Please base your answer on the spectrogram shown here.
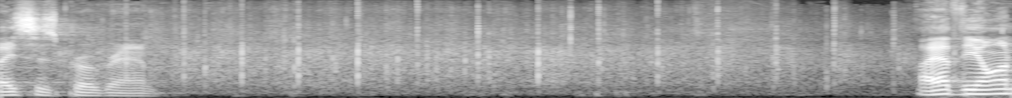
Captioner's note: applause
